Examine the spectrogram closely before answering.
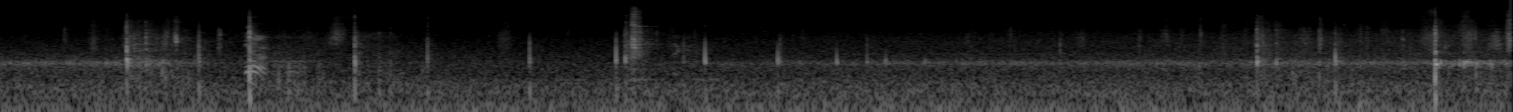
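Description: Tennis balls are struck with rackets in sharp pops.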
